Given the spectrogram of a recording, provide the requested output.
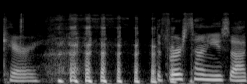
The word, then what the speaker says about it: Kari: is who Carrie yeah you just say it like that Carrie the first time you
